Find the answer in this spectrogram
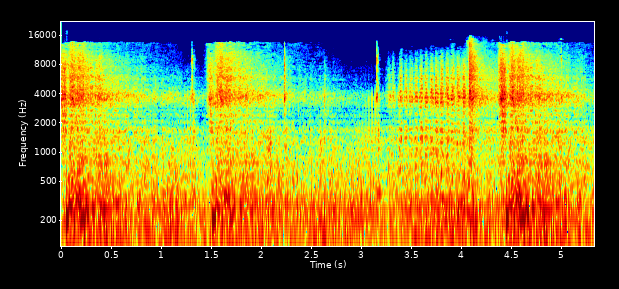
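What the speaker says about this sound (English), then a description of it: "Watch the moment missiles and drones rained down." A series of sharp, distant missile and drone explosions crack out over a steady background rumble, several booming bursts spaced irregularly across the stretch, during a Russian bombing of Ukraine.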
